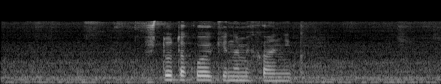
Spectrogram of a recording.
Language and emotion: Russian, neutral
